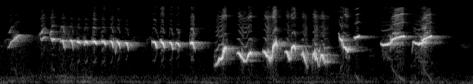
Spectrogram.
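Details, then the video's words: White-rumped shama giving relaxed besetan song meant to rile other shamas: a rapid trill of bright notes sliding slowly downward, then choppy lower phrases and high whistled upslurs, clean background. "Suara Besetan Santai Mancing Emosi Murai Lain | PANCINGAN MURAI BATU"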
